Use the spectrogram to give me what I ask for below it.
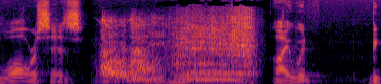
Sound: growling

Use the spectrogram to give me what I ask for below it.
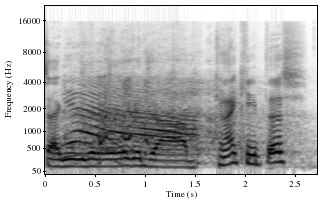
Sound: audience laughs

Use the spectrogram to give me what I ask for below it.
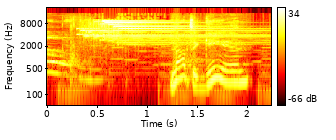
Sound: magic sound chimes

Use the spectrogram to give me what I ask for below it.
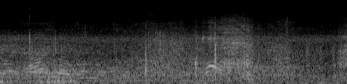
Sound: hockey sounds

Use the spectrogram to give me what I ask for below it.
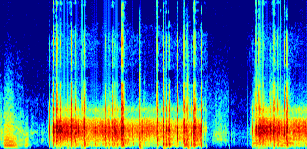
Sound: static sound

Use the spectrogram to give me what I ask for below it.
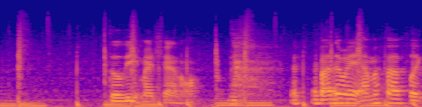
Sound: laughs

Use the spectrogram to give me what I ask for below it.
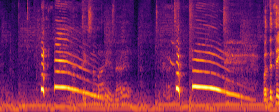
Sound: laugh

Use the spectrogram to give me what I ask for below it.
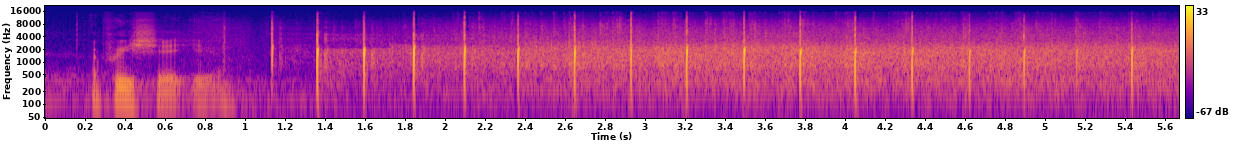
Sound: applause

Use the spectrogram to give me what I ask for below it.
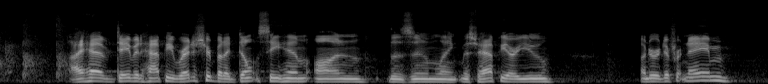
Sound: applause

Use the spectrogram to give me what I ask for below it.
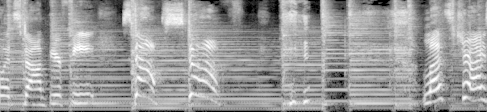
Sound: giggling

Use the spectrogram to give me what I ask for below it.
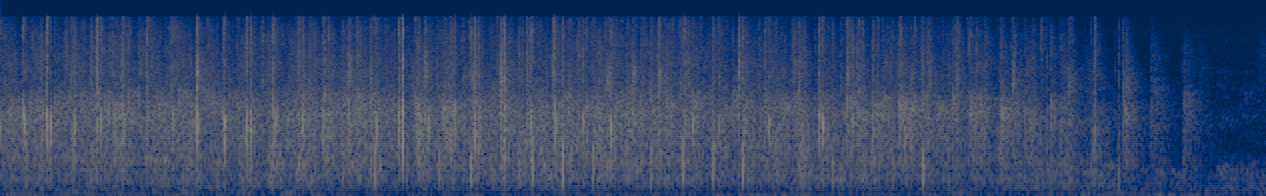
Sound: applause

